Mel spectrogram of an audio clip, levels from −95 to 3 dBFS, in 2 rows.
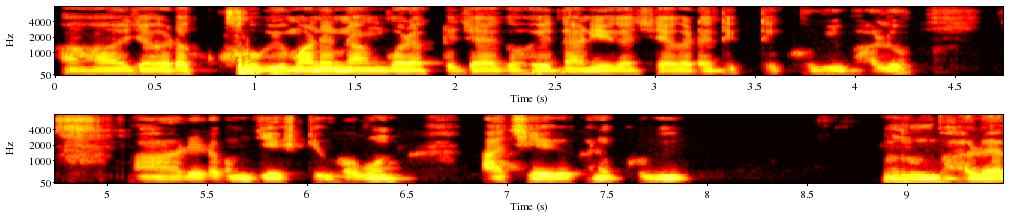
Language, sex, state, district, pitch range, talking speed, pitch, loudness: Bengali, male, West Bengal, North 24 Parganas, 105-110 Hz, 150 wpm, 110 Hz, -19 LUFS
